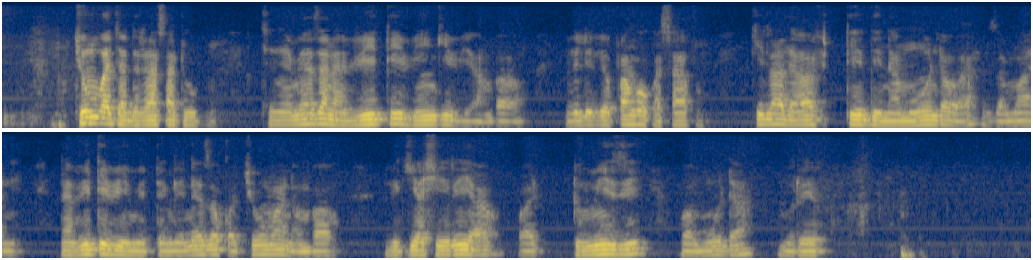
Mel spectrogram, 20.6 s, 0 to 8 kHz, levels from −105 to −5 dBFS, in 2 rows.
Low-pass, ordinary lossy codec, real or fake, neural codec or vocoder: 7.2 kHz; MP3, 64 kbps; real; none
